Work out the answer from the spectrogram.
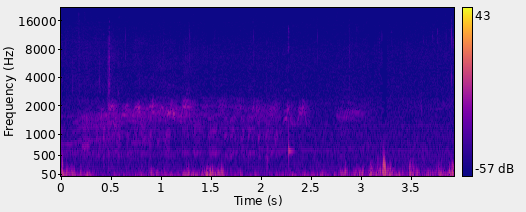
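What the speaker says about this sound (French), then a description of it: "Le petit canard, là, tout petit." Faint honking and quacking calls from ducks and fowl in a farmyard, a few brief squawks scattered over a soft, noisy background.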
